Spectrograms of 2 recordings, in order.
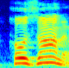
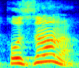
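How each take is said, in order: No difference in how they are said.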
